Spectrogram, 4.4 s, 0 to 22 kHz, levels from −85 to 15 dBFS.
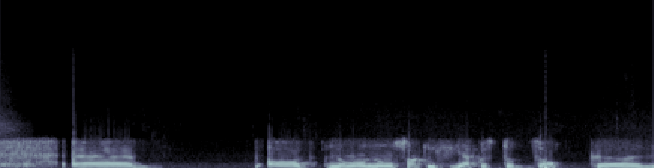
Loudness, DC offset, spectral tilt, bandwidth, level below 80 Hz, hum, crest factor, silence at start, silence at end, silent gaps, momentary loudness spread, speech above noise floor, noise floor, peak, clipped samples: -19 LUFS; under 0.1%; -9 dB/octave; 5.8 kHz; -44 dBFS; none; 18 dB; 0 s; 0 s; none; 8 LU; 44 dB; -61 dBFS; -2 dBFS; under 0.1%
